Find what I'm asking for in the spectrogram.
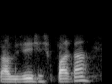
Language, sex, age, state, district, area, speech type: Kashmiri, male, 45-60, Jammu and Kashmir, Bandipora, rural, conversation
